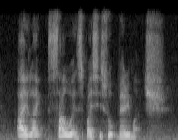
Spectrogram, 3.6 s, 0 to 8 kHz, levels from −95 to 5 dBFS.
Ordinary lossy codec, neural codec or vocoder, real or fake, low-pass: none; vocoder, 44.1 kHz, 128 mel bands every 256 samples, BigVGAN v2; fake; 7.2 kHz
